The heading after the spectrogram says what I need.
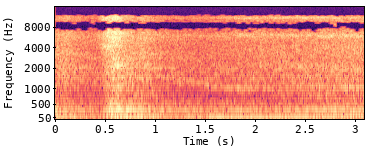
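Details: Honda GL1500 Goldwing engine: revs up and settles back to a steady, even run with no knocking under throttle; normal rev.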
